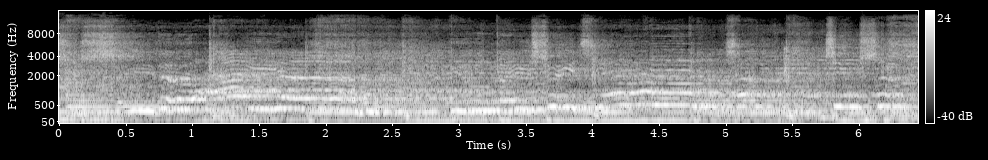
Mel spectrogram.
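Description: A woman singing a pop song live into a handheld microphone, her voice gliding through a held melodic line over steady instrumental backing with sustained chords and bass.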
